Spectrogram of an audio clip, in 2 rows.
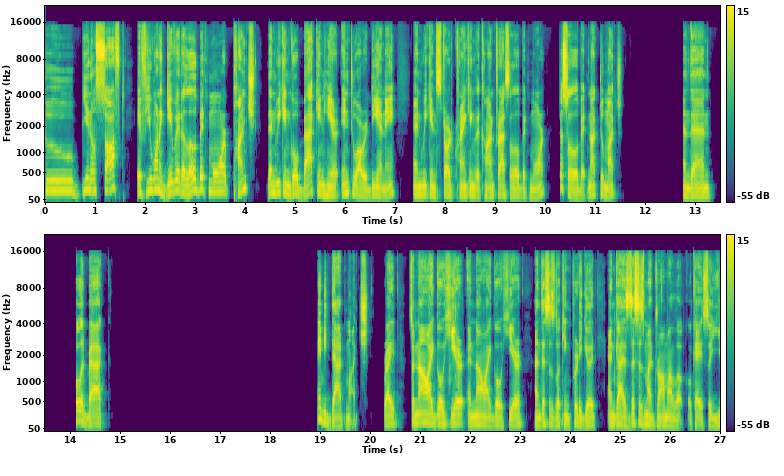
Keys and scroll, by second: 20.8 super+b, 21.6 super+n.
